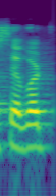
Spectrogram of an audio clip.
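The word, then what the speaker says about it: Savart: ठीक है तो बायो बायो सेवर्ट में टी साइलेंट है ऐसे नाम पता नहीं क्यों रखते थे बायो सेव टी बोलना है मगर साइलेंटली बोलना बायो सेव मतलब अंदर से टी आना चाहिए ऐसा तो यह करंट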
